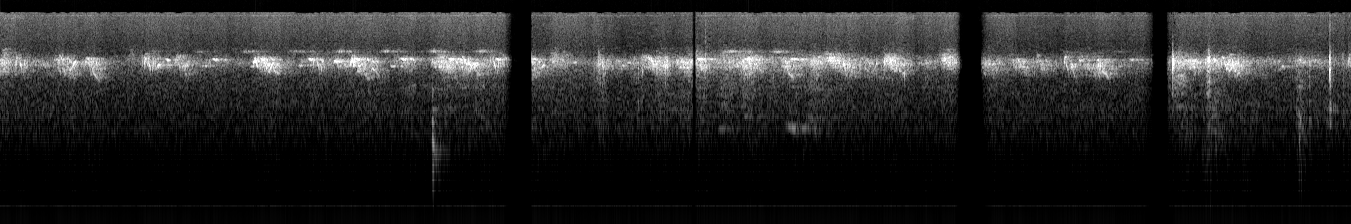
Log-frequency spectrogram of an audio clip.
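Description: Small birds chirping in the background, a steady run of many short high chirps, with three brief complete dropouts in the sound.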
